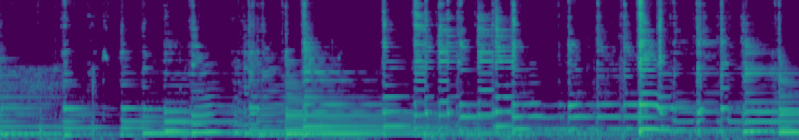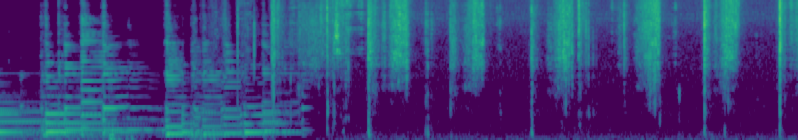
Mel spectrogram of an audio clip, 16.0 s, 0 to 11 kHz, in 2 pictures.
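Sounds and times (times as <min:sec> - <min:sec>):
soft tonal humming or music: 0:00.0 - 0:11.1
deck of playing cards being shuffled: 0:10.4 - 0:15.9.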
